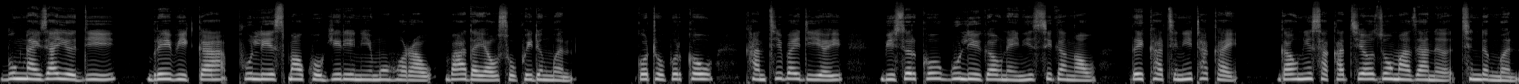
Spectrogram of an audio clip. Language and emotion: Bodo, neutral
